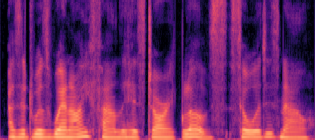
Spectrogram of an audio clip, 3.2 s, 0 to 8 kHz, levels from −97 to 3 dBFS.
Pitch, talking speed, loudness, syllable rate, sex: 185 Hz, 245 wpm, -17 LUFS, 5.4 syllables/s, female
